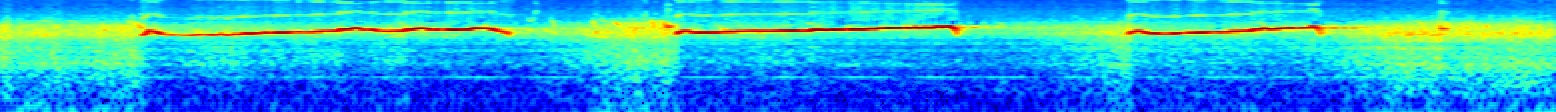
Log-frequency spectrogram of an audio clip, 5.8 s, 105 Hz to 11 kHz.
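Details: The female bald eagle at Decorah, calling away from the nest in late afternoon, 27 April 2016, while the male feeds the eaglets. Three high, wavering whistles, each rising to its end and spaced roughly two seconds apart.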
